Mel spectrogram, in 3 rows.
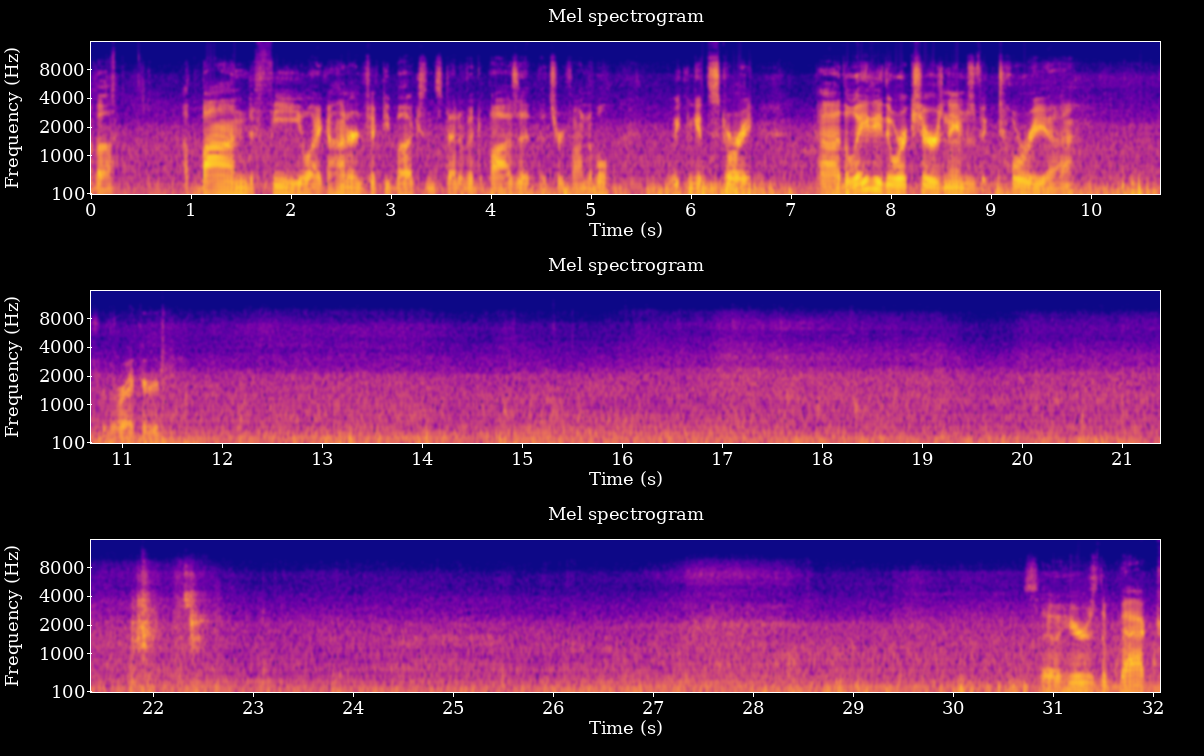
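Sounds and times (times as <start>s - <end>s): car cabin hum while driving: 8.4s - 32.0s.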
